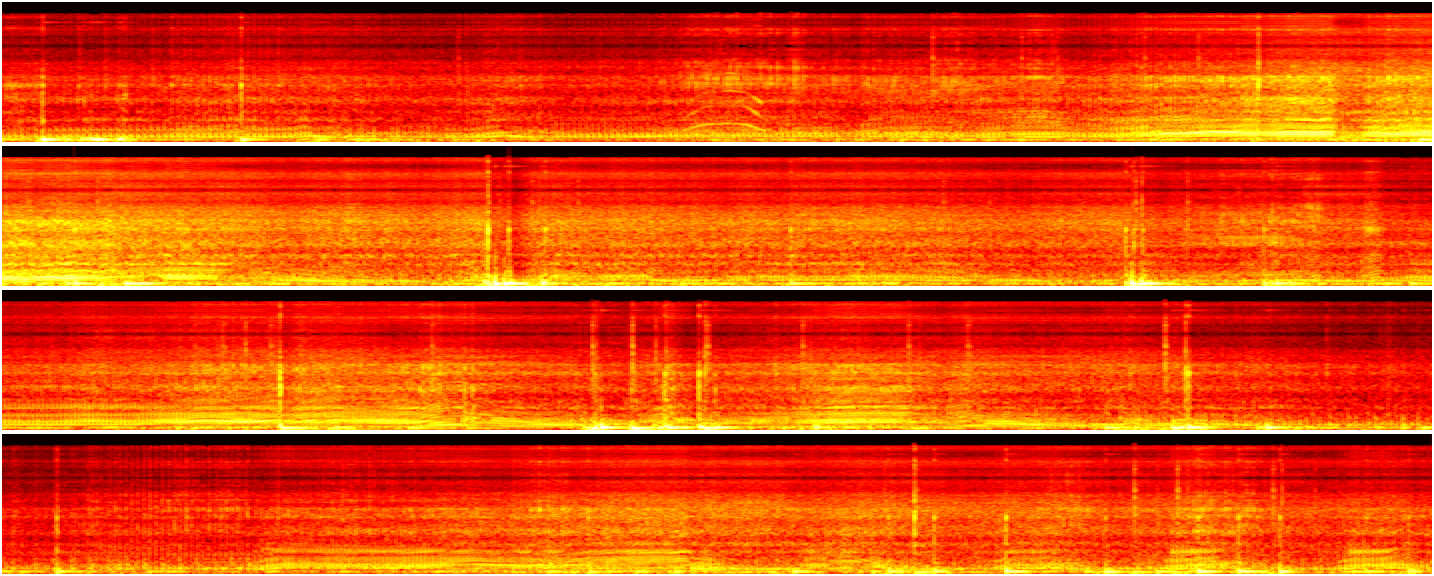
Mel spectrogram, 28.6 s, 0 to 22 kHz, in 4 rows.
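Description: Yamaha YZ250F single-cylinder four-stroke dirt bike engine revving up and down over and over as the rider accelerates and shifts around a motocross track. Wind rushes over a helmet-mounted microphone, with sharp low thumps as the bike hits bumps, loudest about ten and seventeen seconds in.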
